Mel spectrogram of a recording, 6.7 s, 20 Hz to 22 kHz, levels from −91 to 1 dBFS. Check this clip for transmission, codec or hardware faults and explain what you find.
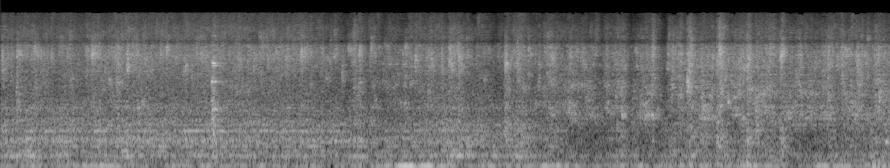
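Listening closely, I hear no faults anywhere in the recording. There is nothing here that needs explaining.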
